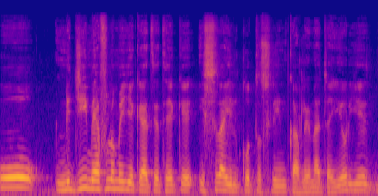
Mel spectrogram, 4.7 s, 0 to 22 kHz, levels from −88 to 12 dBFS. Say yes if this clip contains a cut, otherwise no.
no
